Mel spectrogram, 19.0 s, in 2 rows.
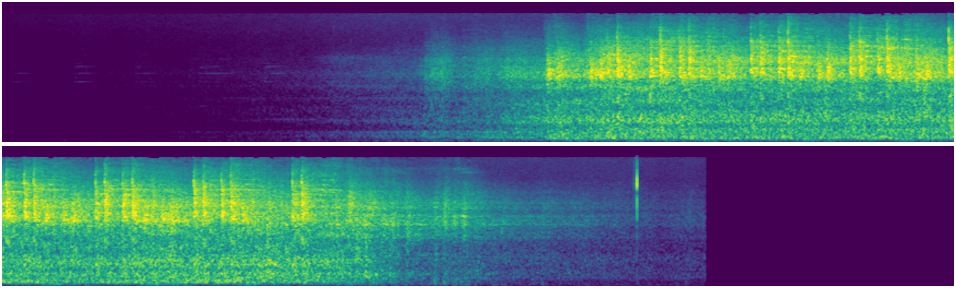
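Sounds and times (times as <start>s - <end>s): train rumbling over bridge: 0.1s - 16.6s
wheel clatter over rails: 5.3s - 14.4s.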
